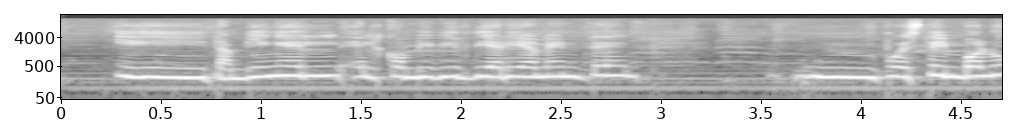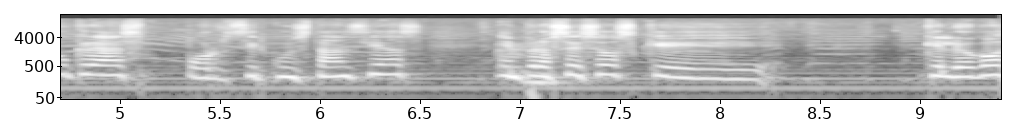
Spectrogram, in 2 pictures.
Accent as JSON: {"language": "Spanish", "country": "Ecuador", "lives_now": "Zaragoza, Spain", "said": "soy ecuatoriana, he venido. Soy madre de tres hijas"}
